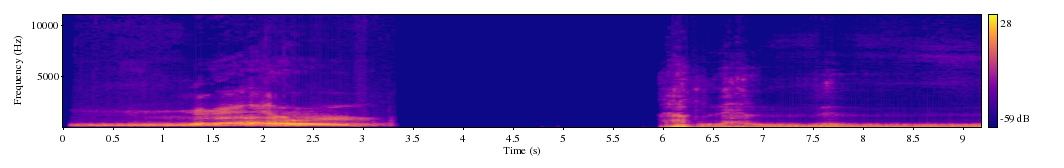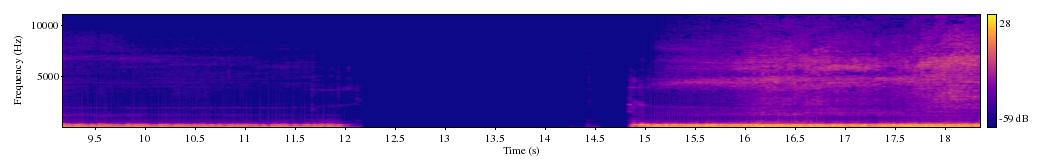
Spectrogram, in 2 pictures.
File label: Lynx Sounds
